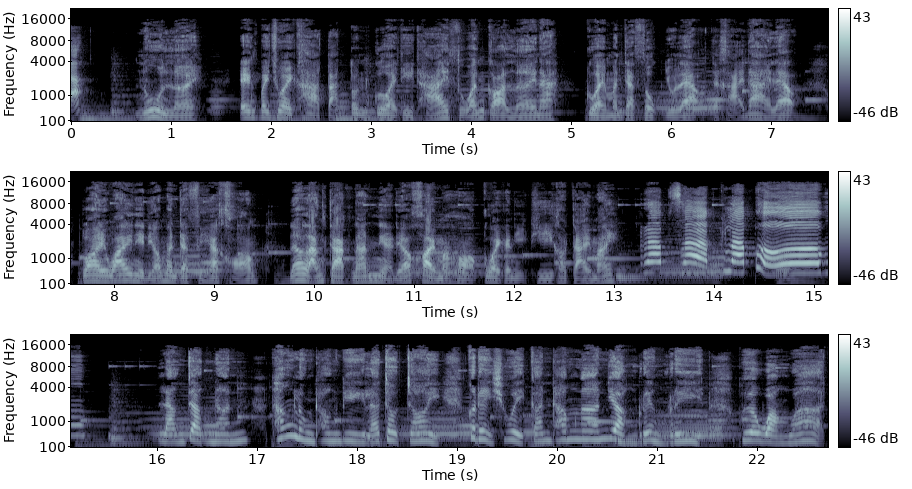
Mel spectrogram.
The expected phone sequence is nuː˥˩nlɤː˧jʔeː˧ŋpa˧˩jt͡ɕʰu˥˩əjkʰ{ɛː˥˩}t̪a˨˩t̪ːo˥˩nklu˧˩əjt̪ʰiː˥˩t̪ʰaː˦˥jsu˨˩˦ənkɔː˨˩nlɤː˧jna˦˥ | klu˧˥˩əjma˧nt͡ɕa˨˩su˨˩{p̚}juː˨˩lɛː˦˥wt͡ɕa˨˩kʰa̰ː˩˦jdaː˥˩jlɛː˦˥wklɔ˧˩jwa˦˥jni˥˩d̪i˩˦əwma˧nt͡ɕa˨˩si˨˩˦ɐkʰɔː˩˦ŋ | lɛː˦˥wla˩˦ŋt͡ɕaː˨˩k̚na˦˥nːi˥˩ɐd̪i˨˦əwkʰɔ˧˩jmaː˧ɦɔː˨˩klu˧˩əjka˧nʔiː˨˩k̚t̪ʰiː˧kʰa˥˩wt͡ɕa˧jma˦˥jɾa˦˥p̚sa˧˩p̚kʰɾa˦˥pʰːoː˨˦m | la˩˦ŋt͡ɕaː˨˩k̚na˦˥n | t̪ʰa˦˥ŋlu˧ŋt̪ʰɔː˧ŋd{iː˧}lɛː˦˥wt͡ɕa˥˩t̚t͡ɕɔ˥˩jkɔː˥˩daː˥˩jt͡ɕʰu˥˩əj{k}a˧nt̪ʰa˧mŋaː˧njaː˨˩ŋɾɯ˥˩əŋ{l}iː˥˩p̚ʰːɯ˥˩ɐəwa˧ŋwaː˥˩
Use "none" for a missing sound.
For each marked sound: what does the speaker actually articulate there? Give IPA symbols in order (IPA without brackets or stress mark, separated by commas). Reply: aː˥˩, k̚, iː˧, k, ɾ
